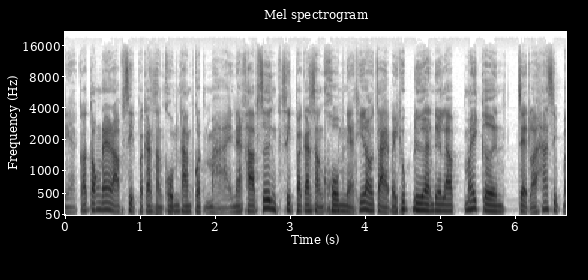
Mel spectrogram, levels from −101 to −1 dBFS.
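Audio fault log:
1.20–1.23 s, Bluetooth stutter: about 29 ms of the speech is lost, which fits two lost packets. The receiver repeats its last slice briefly, then resumes later.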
